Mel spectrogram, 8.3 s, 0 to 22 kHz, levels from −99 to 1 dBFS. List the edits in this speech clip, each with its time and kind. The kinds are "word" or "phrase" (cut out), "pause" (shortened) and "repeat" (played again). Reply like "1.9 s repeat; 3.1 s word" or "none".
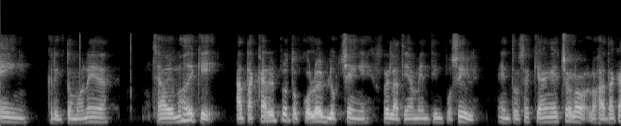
none

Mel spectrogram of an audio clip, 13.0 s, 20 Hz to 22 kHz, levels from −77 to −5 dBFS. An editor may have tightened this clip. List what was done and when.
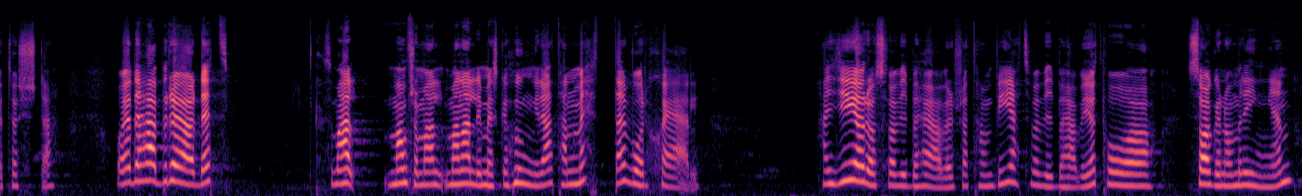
4.1 s word; 11.0 s word

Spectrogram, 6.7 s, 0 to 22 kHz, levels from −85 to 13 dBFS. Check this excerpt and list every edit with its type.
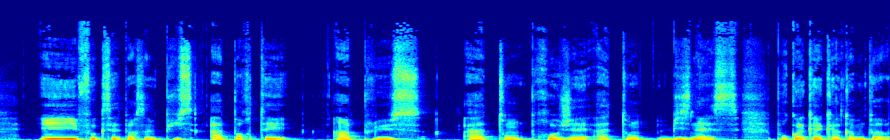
none

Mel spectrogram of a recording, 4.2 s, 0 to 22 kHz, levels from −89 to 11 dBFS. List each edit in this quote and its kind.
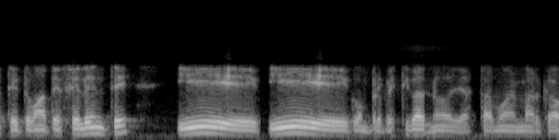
1.9 s repeat; 3.2 s phrase

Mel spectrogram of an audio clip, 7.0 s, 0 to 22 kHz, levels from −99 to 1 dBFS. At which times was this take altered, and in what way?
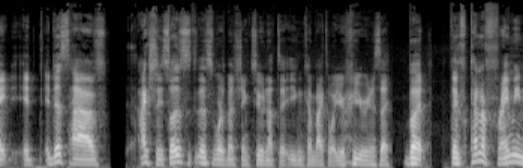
none

